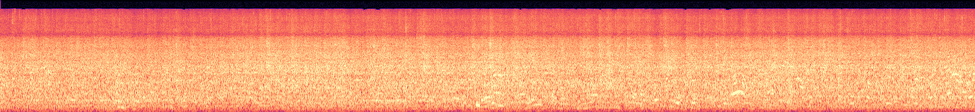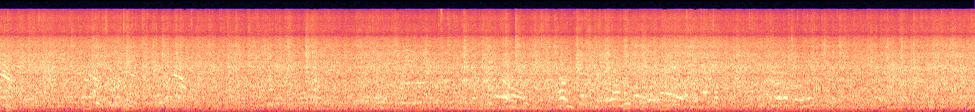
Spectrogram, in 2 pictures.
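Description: Steady rain falls on an outdoor rugby match, the ARUCO bronze final between Los Troncos and Pangue UBB, making a constant soft, even hiss that lasts throughout.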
